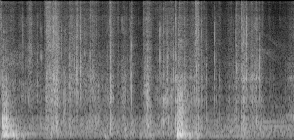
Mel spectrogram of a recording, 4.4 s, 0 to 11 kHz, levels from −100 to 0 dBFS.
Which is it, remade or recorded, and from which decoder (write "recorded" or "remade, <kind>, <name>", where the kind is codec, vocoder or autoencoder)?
recorded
